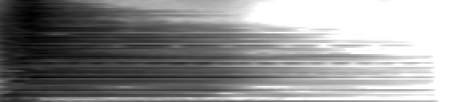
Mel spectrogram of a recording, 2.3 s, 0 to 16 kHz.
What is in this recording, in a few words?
F Minor Major 7th Sharp 5th Guitar Open F; strummed; JGuitar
